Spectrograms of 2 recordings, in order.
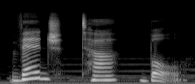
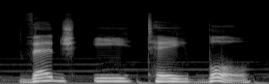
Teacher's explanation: Instead of four clear syllables, it becomes closer to three.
